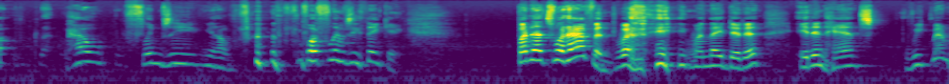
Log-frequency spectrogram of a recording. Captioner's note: chuckles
